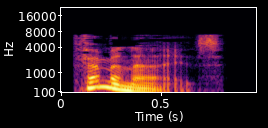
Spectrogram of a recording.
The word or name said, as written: feminize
